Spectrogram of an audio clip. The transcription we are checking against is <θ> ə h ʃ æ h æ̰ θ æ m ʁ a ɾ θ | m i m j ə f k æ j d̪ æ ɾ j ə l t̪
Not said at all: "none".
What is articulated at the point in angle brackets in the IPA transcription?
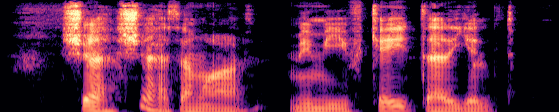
ʃ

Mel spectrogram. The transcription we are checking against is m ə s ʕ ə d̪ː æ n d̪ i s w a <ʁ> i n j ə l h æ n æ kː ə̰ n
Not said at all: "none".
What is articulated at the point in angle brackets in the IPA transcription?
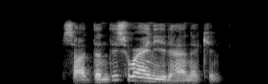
ʕ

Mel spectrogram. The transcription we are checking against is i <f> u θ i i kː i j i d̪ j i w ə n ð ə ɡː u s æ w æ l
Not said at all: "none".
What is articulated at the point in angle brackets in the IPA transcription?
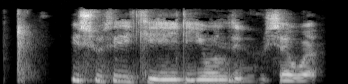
s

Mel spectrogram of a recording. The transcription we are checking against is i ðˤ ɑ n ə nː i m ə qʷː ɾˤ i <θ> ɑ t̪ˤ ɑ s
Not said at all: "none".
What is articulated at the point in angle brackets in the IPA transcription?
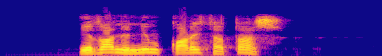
θ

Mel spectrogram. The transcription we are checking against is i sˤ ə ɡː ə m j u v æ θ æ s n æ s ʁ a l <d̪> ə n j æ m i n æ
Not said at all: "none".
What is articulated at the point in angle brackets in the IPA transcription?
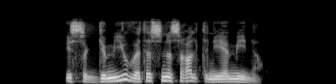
t̪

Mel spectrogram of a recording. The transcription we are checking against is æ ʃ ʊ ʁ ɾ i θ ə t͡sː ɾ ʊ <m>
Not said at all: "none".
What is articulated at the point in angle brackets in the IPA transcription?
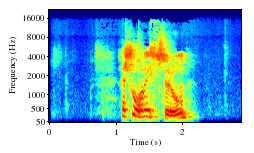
m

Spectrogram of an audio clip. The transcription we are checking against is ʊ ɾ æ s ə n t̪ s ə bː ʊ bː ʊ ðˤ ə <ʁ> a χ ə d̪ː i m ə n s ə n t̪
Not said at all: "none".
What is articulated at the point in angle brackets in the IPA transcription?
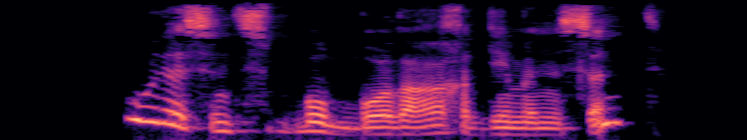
ʁ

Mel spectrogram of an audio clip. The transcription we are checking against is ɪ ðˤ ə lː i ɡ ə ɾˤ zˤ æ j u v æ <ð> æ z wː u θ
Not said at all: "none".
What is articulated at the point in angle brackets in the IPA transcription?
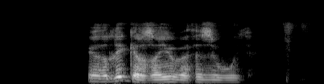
θ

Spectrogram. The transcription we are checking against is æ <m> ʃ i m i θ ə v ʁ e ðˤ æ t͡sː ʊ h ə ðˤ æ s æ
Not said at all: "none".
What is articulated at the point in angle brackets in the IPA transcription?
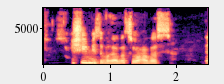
none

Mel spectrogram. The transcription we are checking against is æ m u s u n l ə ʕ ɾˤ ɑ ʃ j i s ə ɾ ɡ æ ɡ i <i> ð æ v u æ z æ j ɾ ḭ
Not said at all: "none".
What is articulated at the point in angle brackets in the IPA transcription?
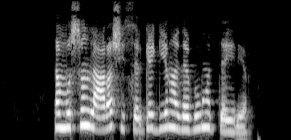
æ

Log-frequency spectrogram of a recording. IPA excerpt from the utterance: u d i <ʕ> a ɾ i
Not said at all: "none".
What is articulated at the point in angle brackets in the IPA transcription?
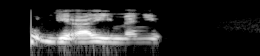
ʁ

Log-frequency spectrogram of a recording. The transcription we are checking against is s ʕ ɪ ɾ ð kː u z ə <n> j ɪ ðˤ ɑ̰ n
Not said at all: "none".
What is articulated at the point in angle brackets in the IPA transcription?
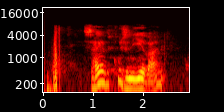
n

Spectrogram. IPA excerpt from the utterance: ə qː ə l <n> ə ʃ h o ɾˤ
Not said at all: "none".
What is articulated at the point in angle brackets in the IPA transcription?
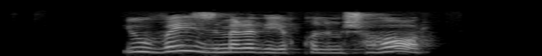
m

